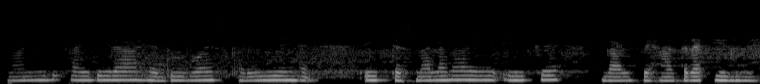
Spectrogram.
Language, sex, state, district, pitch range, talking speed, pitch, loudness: Hindi, female, Chhattisgarh, Rajnandgaon, 185-200 Hz, 150 wpm, 195 Hz, -35 LUFS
